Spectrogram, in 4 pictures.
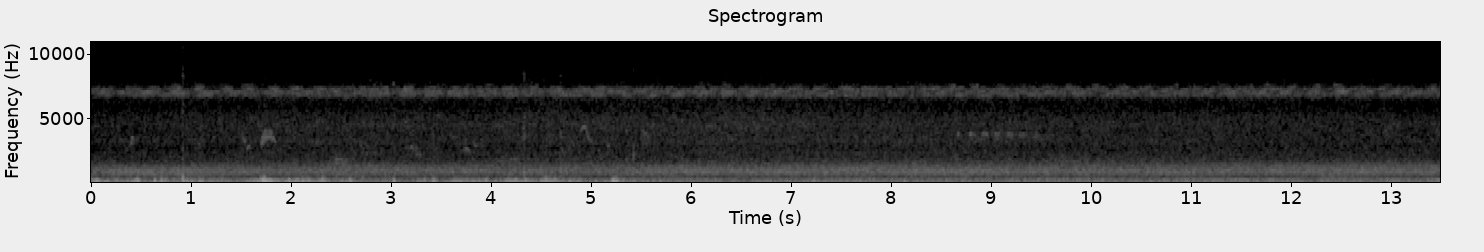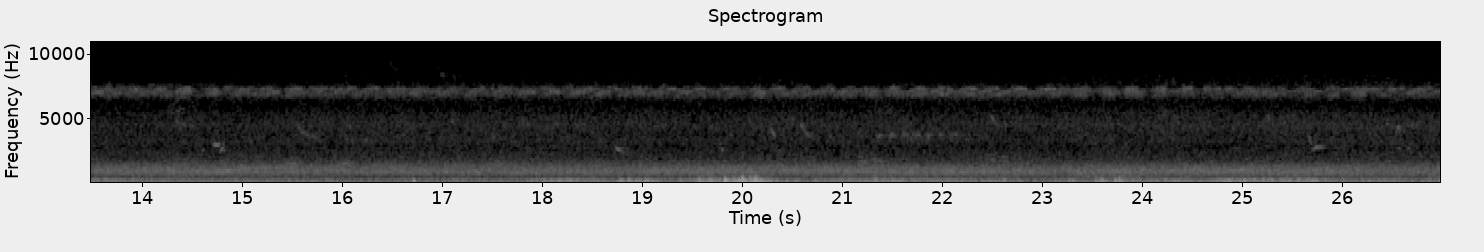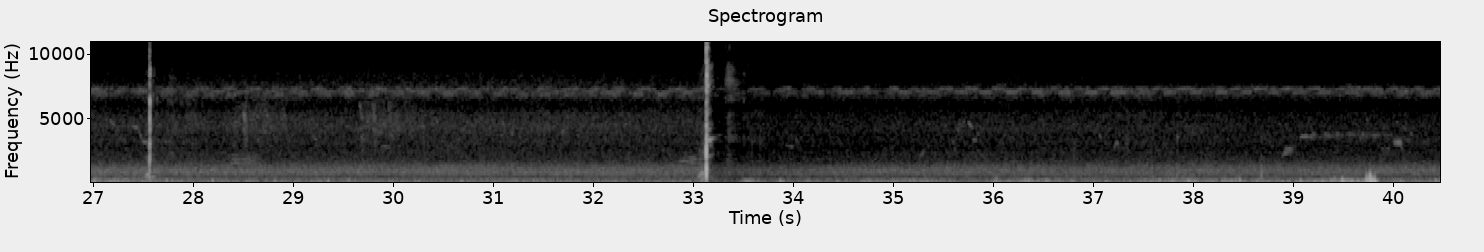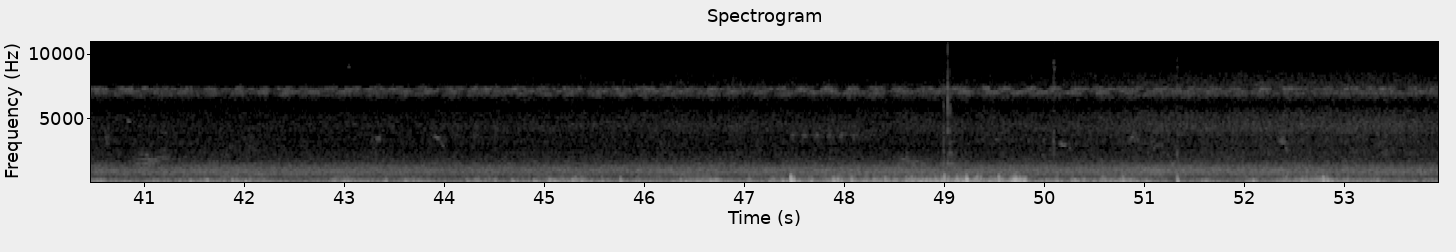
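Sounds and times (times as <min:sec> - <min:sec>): high insect hum: 0:00.0 - 0:53.9
golf club striking ball: 0:33.0 - 0:33.4.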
